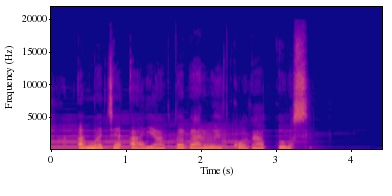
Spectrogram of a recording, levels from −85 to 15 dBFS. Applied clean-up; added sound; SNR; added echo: neural mask model RNNoise.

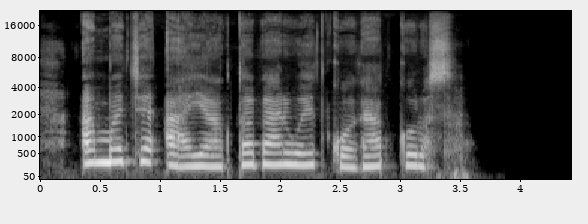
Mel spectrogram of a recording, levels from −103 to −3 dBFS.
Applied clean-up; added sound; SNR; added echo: neural mask model Resemble Enhance denoiser.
